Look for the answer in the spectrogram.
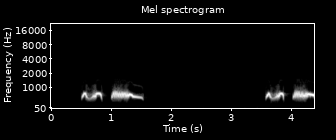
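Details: Spotted dove used as a lure, its 'giọng thổ' style song said to make wild doves coo back: two matching phrases, a quick double coo then a long, slightly descending coo, spaced about three seconds apart.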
